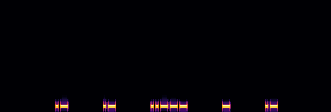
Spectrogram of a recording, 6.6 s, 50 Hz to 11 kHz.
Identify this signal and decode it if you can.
Morse code, heard as a keyed tone, about 25 wpm, spaced as for 10 wpm, 700 Hz. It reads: AA2TA
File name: Lesson 16g - Letter c - Call Signs 25wpm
